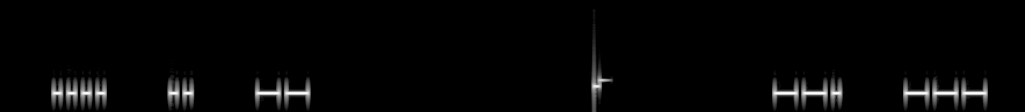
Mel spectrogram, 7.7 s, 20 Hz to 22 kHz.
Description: Morse code, heard as a keyed tone, about 23 wpm, spaced as for 13 wpm, 690 Hz. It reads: HIM GO
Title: 3x Character Spacing - Top 500 Words - 22wpm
